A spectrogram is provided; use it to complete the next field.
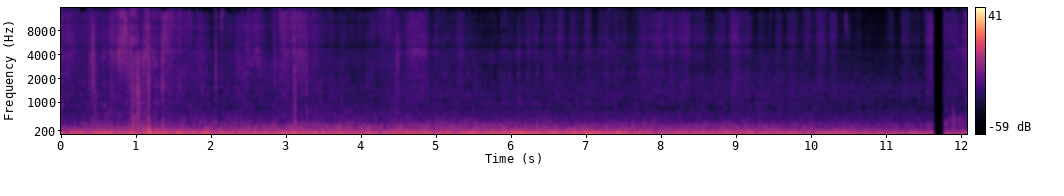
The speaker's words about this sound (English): Hey, well, it's lunchtime, and I am driving home, so I thought I would talk some more,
